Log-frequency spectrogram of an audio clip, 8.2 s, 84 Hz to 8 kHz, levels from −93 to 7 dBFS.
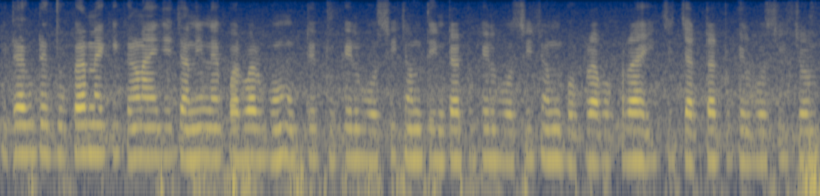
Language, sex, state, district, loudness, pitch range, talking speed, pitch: Odia, female, Odisha, Sambalpur, -20 LUFS, 195-210 Hz, 170 wpm, 200 Hz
